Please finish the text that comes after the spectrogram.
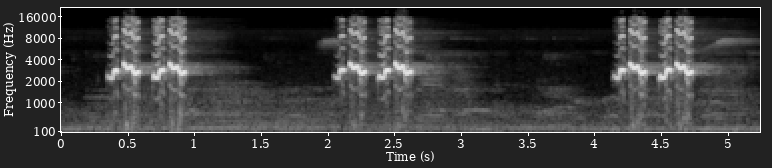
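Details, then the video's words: Energetic sooty-headed bulbul song intended to pressure a rival and lure birds for trapping: three paired bursts of bright, slurred chattering notes, repeated roughly every two seconds, over a faint low hum. "Suara burung kutilang gacor menekan lawan, pancingan pikat kutilang ribut & kutilang diam"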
